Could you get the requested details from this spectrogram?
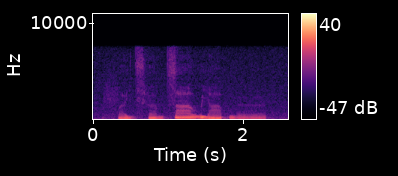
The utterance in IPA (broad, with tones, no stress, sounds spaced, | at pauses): f ɐ˨˧ j t͡sʰ ɐ˧ m t͡s aː˥ w j aː˥ p̚ ŋ œː˧ p̚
